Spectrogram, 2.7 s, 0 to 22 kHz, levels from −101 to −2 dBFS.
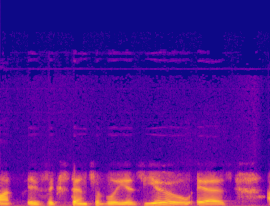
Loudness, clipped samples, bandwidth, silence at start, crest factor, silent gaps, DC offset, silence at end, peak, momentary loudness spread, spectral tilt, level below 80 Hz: -21 LUFS; under 0.1%; 4.7 kHz; 0 s; 18 dB; none; under 0.1%; 0 s; -2 dBFS; 5 LU; -8 dB/octave; -58 dBFS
